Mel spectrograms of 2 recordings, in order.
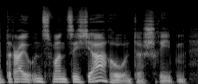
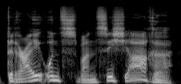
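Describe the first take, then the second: First: Said in the usual way. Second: Slow, higher stress on every part of "Dreiundzwanzig Jahre"; "Dreiundzwanzig Jahre" drawn out angrily, raised pitch; indignant emphasis. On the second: A narrator's reading. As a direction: hammer out "Dreiundzwanzig Jahre" slowly, in disbelief. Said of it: "es kam nur Zorn heraus".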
